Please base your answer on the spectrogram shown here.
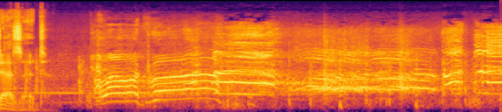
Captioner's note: Arabic spoken audio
